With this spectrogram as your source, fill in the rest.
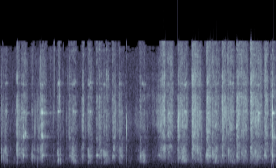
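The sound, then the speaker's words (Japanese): Chopsticks scrape and clack against a plate in quick, continuous strokes while sticky natto is stirred, a moderately loud rhythmic rasping with no talking. “思った以上に大した音はしないこれほとんど箸箸が皿にこすれてる音 納豆だよ”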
